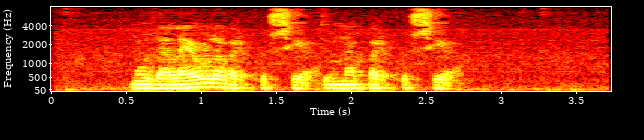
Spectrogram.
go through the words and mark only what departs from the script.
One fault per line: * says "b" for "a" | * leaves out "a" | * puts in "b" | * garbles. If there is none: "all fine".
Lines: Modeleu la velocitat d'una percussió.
* says "percussió" for "velocitat"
